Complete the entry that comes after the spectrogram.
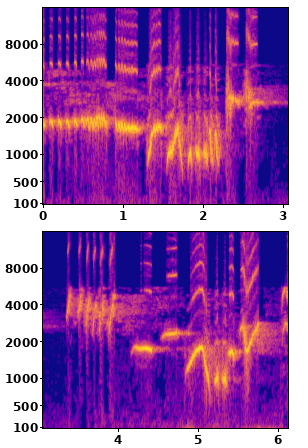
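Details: White-rumped shama lure song meant to make a silent bird sing: varied whistles, buzzy notes and downward sweeps, a brief pause midway, then more swooping whistled phrases.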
